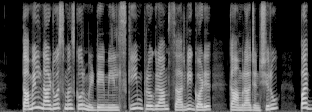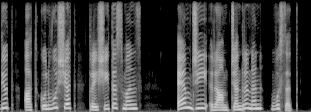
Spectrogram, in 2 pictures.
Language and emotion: Kashmiri, neutral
